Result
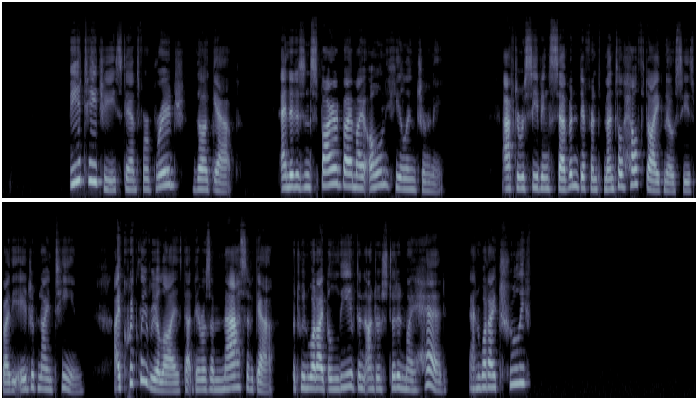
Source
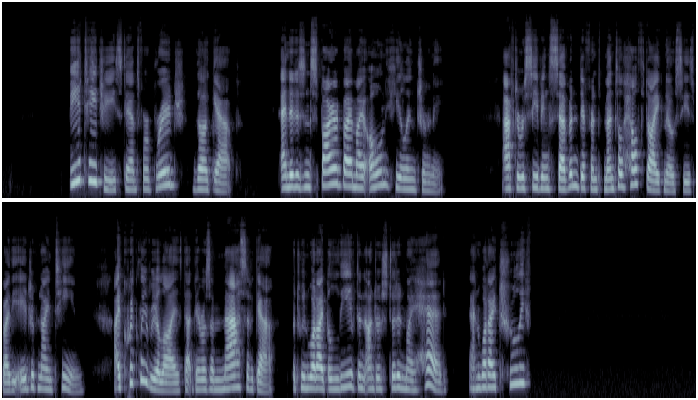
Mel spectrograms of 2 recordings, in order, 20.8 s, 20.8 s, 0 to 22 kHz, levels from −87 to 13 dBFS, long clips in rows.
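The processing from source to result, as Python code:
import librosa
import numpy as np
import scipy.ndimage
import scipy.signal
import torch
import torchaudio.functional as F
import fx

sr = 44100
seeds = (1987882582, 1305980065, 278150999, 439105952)

y = fx.high_shelf(x, sr, hz=7400.0, db=8.5, at=(11.43, 12.88))
y = F.gain(torch.from_numpy(y), -5.0).numpy()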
